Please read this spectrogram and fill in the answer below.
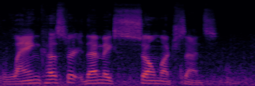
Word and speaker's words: Lancaster: my husband's from and if you are anywhere but Lancaster you say it the way you just said it but if you're uh from there you pronounce it Lancaster okay that makes so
